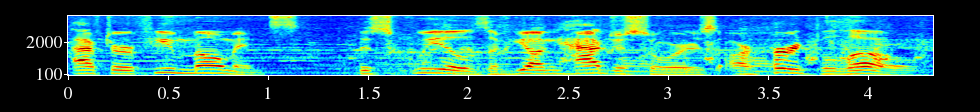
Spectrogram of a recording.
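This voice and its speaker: A man's voice: fairly high pitch, lively intonation, moderate pace. A man delivering dramatic scripted narration as the narrator of an audio drama. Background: music and sound effects.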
